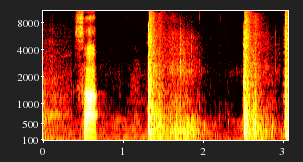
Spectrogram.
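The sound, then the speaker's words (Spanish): Two loud, sharp gunshots crack out about a second apart, each leaving a short ringing tail, fired at nativity scene figures as target practice at Christmas. A brief high-pitched chirp comes just before them. “Por cierto, hablando del héroe de la ultraderecha mexicana, este celebró la Navidad haciendo su famoso tiro al blanco con las figuras del nacimiento.”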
